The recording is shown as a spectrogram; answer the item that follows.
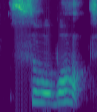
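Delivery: normal talking voice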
